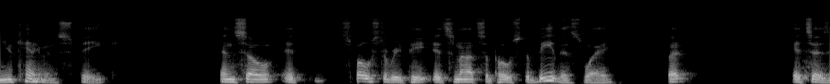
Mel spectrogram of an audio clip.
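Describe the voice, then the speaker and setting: A man's voice: fairly low pitch, vocal fry, warm tone, husky. A man speaking earnestly as an interview guest, reflecting on his songwriting and repeating phrases for emphasis. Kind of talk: reflective interview talk about own songwriting.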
